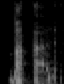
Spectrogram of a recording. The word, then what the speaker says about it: بقالة: Notice that there is ق sound. The Q, it's a ق sound. So it's not k, it's not بقالة.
